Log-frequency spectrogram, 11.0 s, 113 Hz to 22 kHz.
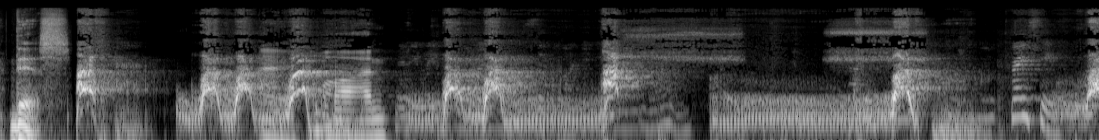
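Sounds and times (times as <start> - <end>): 
speech: 0.0 - 1.2, 2.0 - 5.2, 8.4 - 9.4, 10.1 - 10.9
dog barking: 0.8 - 1.2, 1.8 - 3.5, 4.4 - 5.4, 6.0 - 6.6, 8.7 - 9.4, 10.8 - 10.9
dog growling: 1.0 - 10.9.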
